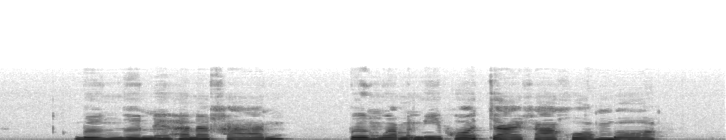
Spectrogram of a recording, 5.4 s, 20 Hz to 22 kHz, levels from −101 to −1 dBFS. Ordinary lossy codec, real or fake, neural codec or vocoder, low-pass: none; fake; vocoder, 24 kHz, 100 mel bands, Vocos; none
